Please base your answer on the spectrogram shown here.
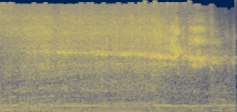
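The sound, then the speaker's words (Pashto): Tyres squeal from a fully electric Dodge Charger being driven hard: a loud, sustained, steady squeal over a continuous broad roar, with no engine rumble and no voices. “دا یو بشپړ برېښنايي موټر دی. په داسې حال کې چې د ربړي ټایرونو د سوځېدو بوی او غږ حقیقي دی”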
